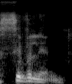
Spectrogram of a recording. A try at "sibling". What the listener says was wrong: Sibling, just two syllables. Sibling.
